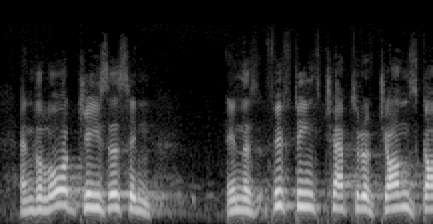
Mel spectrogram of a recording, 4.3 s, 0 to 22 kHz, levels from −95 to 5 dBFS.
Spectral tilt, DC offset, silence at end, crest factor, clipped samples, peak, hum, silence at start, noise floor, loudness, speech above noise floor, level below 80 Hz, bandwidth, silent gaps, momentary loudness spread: -8 dB/octave; under 0.1%; 0 s; 14 dB; under 0.1%; -4 dBFS; none; 0.2 s; -53 dBFS; -19 LUFS; 36 dB; -64 dBFS; 8 kHz; none; 7 LU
